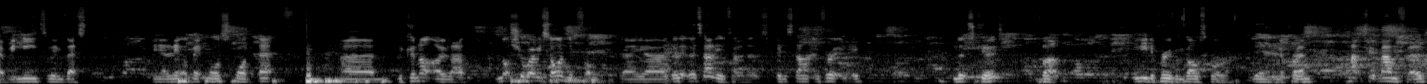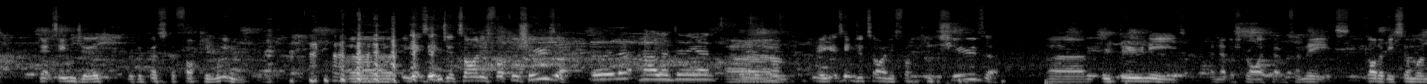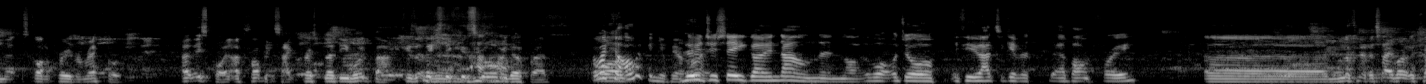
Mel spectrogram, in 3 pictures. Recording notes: Record live from Jimmys Sports Bar. From Boughton.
